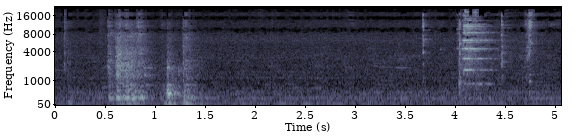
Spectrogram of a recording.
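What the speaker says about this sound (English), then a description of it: "once those jars are full, we'll throw the lids on there" Glass canning jars and their metal lids clink and knock together in a quiet kitchen, a couple of soft bumps early on, then a brighter cluster of small chinks and rattles near the end.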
